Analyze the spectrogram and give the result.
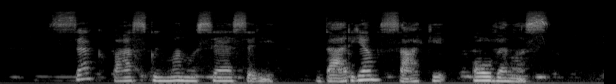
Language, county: Lithuanian, Marijampolė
